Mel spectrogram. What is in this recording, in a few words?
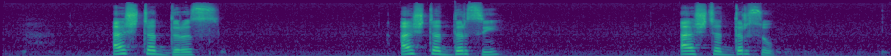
what do u study, arabic, ma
